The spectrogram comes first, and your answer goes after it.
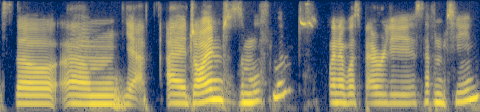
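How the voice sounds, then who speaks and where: In a quiet background with a dry, close sound and no echo, a woman speaks at a medium pitch with ordinary pitch variation in a German accent. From Germany. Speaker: youth movement leader. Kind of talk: talk to a meeting. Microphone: too quiet at first.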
